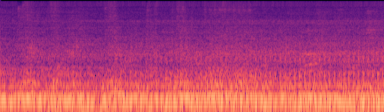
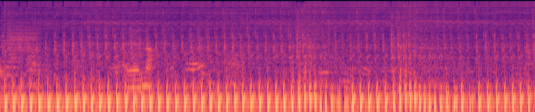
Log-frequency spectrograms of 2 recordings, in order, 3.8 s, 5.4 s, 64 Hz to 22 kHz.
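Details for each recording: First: Raider 150 Fi after second teardown and rebuild, freshly started for break-in: steady, even low idle with no knocking or clatter; now quiet and healthy, no smoke. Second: Raider 150 Fi, connecting rod replaced at a previous teardown, then run hard with an open pipe at New Year and now noisy again: rough idle with a heavy, fast, uneven clatter through every firing stroke, loudest low down; piston slap, before teardown.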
